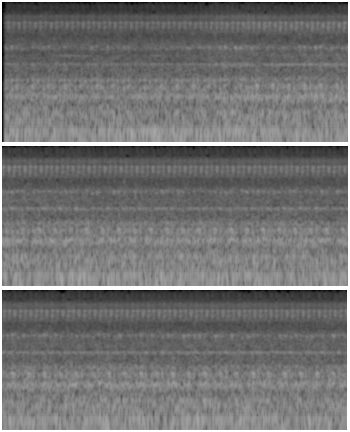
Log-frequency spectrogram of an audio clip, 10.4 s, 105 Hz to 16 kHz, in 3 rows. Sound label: Ambience Railway Station General; General Ambience at Southern Cross railway station; Train Station Sound Effects; Foundation1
